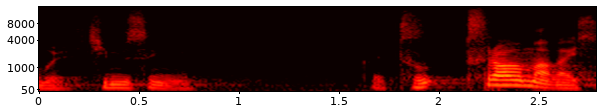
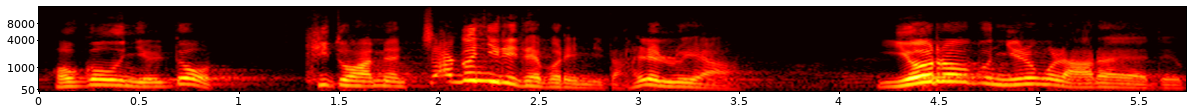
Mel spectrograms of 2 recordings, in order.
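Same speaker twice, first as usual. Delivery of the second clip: fiery preaching; 3 semitones higher, 9 dB louder than usual. Acted. Pastor exhorting the congregation in full preaching voice. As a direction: preach it out to the whole room.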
